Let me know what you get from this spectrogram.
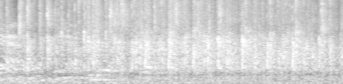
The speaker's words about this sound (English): Oh, people can clap.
